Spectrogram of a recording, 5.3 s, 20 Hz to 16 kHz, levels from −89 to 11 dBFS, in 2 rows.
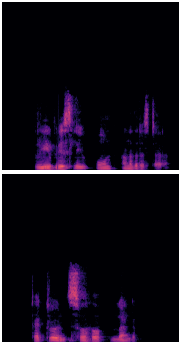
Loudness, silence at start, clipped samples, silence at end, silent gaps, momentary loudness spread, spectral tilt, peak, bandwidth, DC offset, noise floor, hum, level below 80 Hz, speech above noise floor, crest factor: -35 LUFS; 0.5 s; under 0.1%; 0.65 s; none; 13 LU; -3.5 dB/octave; -18 dBFS; 7.4 kHz; under 0.1%; under -90 dBFS; none; -74 dBFS; over 55 dB; 20 dB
